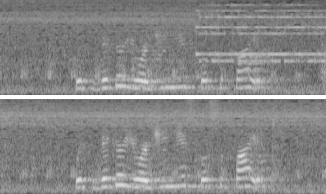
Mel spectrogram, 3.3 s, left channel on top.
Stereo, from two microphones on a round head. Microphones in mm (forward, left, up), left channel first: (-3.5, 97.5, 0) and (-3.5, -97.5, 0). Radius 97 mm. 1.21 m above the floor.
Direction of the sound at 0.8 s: 45° right (ahead or behind).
